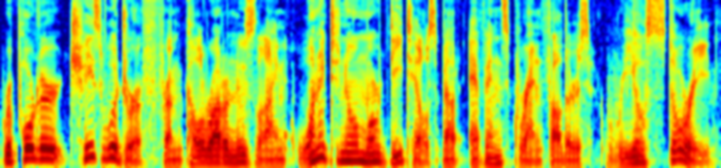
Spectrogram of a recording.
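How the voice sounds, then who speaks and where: A man's voice: fairly low pitch, sing-song, normal speed, hardly any pauses, dark tone, dry recording, studio quality. A man hosting a news podcast, reading scripted news and putting questions to reporters.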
